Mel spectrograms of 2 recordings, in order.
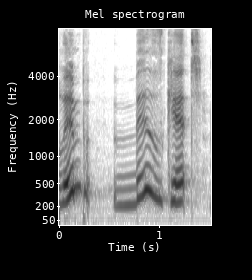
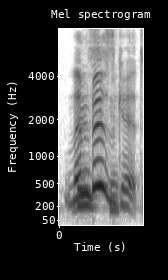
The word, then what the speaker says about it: Limp Bizkit: I've never heard anyone pronounce it with the Z. That's so funny that I'm thinking about that now. – Limp Bizkit.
